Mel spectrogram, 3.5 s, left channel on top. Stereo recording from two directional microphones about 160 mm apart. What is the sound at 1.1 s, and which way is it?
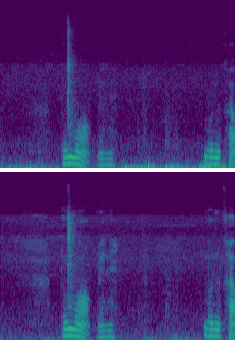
Speech, 25° right (ahead or behind).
